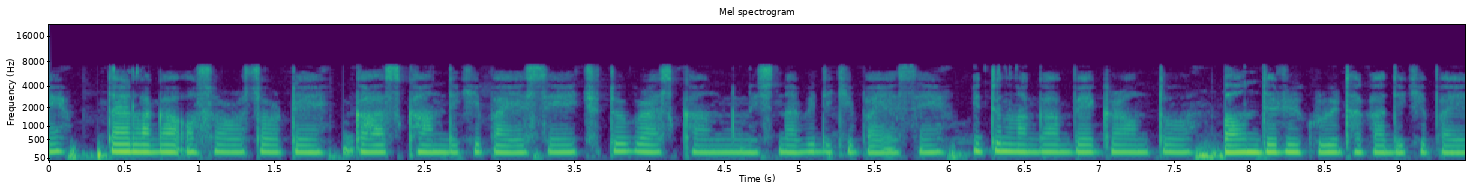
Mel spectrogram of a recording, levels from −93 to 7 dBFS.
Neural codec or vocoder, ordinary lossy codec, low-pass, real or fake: none; none; 7.2 kHz; real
